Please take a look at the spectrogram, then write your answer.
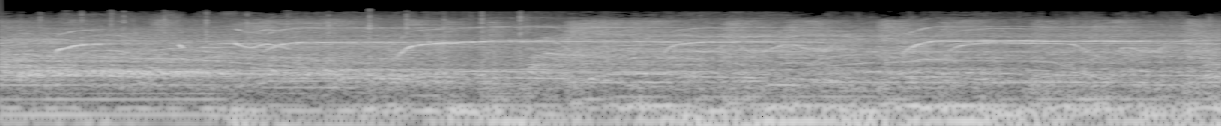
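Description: A partisan arena crowd at a kickboxing event cheers, whoops and whistles for a fighter's ring entrance, a loud continuous swell of yelling with rising whistles, while a commentator talks over it.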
